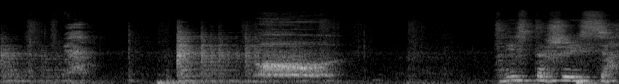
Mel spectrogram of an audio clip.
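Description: A man breathes hard and talks loudly nearby.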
